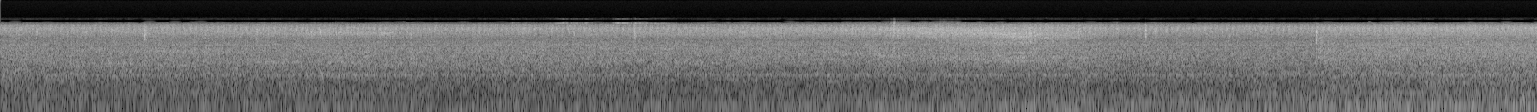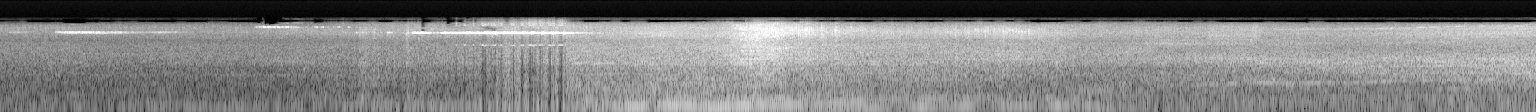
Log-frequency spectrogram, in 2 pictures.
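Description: Steady city street traffic. About two-thirds of the way in, a heavy vehicle's brakes give a short high squeal, the loudest sound here, and then its engine runs loud as it passes and fades.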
